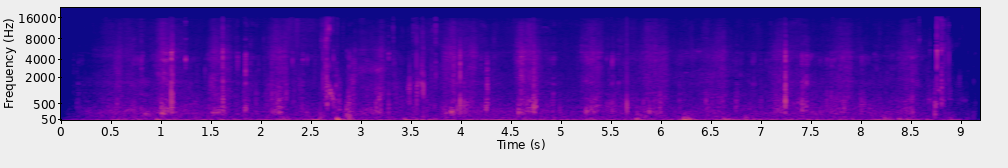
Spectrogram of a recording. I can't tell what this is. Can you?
Apple Ruminating
Contemplative rumination of an apple. The closed mouth chewing is accompanied by a slight bit of nostril breathing. Recorded in a hifi sound studio at Stanford U with a Sony PCM D-50 very close to the source, a yellow/green golden delicious.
